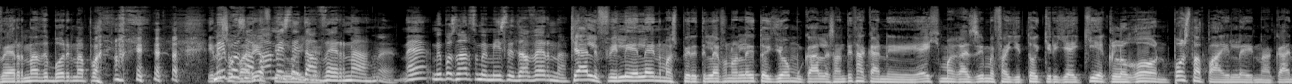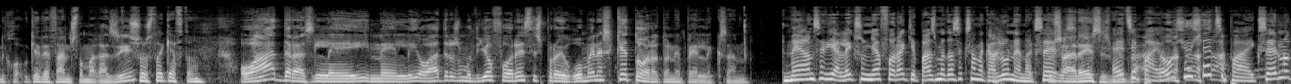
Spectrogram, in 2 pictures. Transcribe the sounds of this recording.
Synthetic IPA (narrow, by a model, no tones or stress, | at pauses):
veɾnɐðebo̞ɾinɐpɐi | inmeisoozvɐɐɾiɐfɐtmieslt̪id̪ɐveɾnɐnḛemipoznɐɐɾθumemis̬t̪ind̪ɐveɾnɐceɐlifiliele̞nimɐspiɾe̞t̪ile̞fo̞nole̞it̪o̞ʝo̞mukɐle̞sɐnd̪iθɐkɐnie̞çimɐɣɐzime̞fɐʝit̪o̞ciɾʝɐcie̞klo̞ɣo̞npo̞sθɐpɐijle̞inɐkɐnixoceðeθɐnist̪o̞mɐɣɐziso̞st̪o̞cɐft̪o̞o̞ɐnd̪ɾɐsleine̞lio̞ɐnd̪ɾɐzmuðʝo̞fo̞ɾe̞st̪ispɾo̞iɣume̞ne̞sce̞t̪o̞ɾɐt̪o̞ne̞pe̞le̞ksɐ̰n | ne̞ɐnseðʝɐle̞ksunmɲɐfo̞ɾɐce̞pɐsme̞t̪ɐseksɐnɐkɐlune̞nɐkse̞ɾisɐɾe̞sizmet͡sipɐjoçio̞çiet͡sipɐikse̞ɾuno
